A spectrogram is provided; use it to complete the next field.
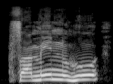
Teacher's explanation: हा पेश हु, फमिन हु, यहाँ पे नून साकिन के बाद हुर्फ़ हल्की में से हा आ रहा है, तो ये इजहार का कायदा बनेगा, इसलिए नून साकिन की आवाज़ को साफ जाहिर करके पढ़ेंगे, इसकी आवाज़ को नाक में नहीं छुपाएंगे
